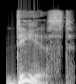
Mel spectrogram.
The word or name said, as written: deist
